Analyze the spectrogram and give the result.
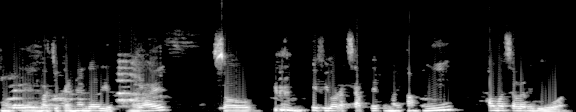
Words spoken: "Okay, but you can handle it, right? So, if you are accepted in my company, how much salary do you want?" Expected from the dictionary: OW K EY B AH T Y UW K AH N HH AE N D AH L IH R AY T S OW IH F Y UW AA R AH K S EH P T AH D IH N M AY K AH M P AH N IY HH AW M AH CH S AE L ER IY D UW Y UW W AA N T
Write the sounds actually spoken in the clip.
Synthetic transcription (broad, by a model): OW K EY B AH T Y UW K AH N HH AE N D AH L IH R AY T S OW IH F Y UW AA R AH K S EH P T AH D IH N M AY K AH M P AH N IY HH AW M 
